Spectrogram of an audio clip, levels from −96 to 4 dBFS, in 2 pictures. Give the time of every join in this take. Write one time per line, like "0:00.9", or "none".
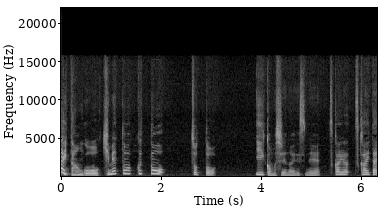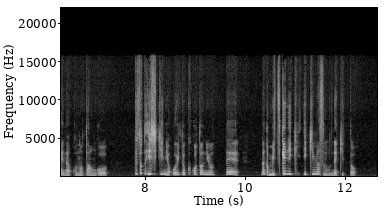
none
